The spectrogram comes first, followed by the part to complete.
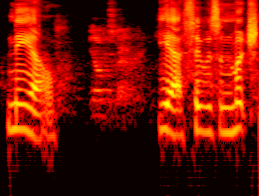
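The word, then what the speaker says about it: Njál: So the other saga that's spelled N-J-A-L, Neil.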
